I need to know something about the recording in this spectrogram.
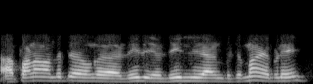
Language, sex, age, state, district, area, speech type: Tamil, male, 60+, Tamil Nadu, Perambalur, rural, conversation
